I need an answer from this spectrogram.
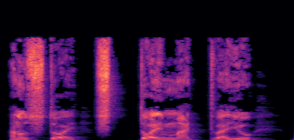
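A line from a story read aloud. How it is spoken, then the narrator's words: Frightened shout. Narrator (Russian): выкрикнул Иванцов, чувствуя, как внутренне холодеет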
